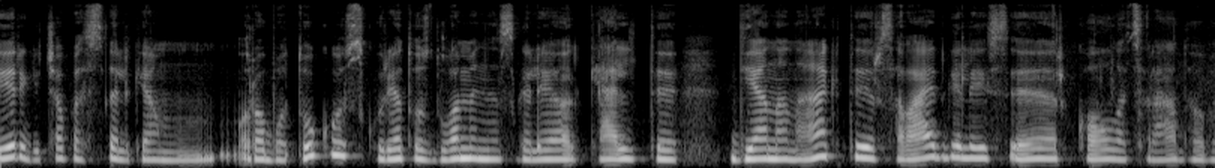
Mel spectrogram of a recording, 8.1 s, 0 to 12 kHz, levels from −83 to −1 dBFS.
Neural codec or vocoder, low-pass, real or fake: none; 10.8 kHz; real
